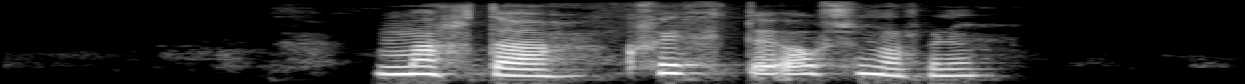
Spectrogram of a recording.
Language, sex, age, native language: Icelandic, female, 20-29, Icelandic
